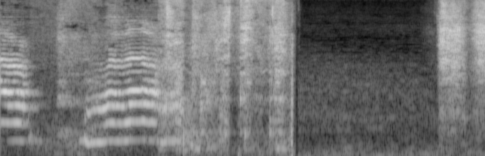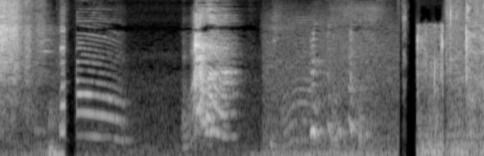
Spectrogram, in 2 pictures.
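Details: Pet cats in a home compilation, giving several short harmonic meows with rising and falling pitch, broken up by music, laughter, screaming and people talking.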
